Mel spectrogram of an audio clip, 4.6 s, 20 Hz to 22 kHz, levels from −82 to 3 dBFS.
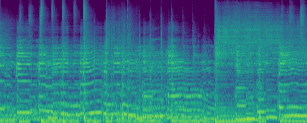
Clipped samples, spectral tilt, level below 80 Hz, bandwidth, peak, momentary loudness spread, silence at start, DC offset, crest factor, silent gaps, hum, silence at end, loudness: under 0.1%; -4.5 dB/octave; -26 dBFS; over 20 kHz; 0 dBFS; 3 LU; 0 s; under 0.1%; 16 dB; none; none; 0 s; -15 LUFS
